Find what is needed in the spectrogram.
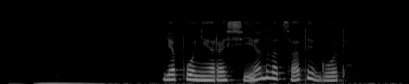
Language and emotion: Russian, neutral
